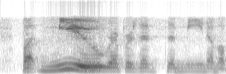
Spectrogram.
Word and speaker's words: mu: opposed to this symbol right here which we pronounce as mu and mu represents the mean of all the population value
